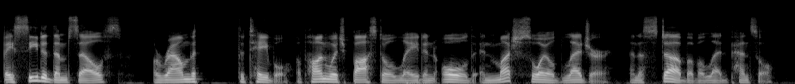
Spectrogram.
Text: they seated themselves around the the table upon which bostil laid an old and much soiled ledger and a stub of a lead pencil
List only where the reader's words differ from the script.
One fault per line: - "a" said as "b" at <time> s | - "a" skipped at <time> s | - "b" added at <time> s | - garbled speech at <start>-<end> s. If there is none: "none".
none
